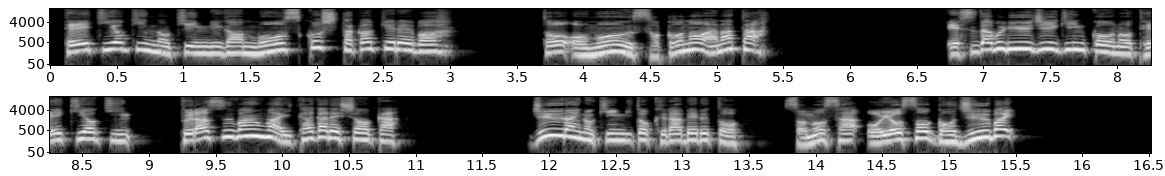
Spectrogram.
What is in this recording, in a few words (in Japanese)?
NA ナチュラル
